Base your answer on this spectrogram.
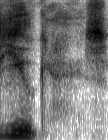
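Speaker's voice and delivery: acted, soft voice full of disgust. Retelling a woman's reaction to the speaker and her husband fist-bumping, imitating a disgusted woman. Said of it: "And she's disgusted".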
